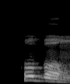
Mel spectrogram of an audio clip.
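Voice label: "hubung", Malay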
